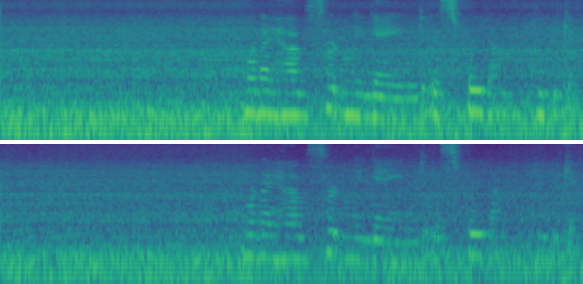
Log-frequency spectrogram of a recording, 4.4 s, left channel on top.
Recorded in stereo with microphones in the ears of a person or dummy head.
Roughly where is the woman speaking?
Left.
